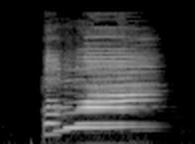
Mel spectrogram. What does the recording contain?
Harm Rip&Bnd Wha
Harmonica tones and variations of chords.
